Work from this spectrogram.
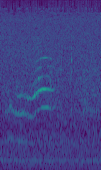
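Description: A house cat gives a single rising meow, faint and fairly close, over a steady low hum in an otherwise quiet room.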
